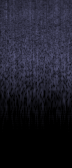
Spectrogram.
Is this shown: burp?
no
